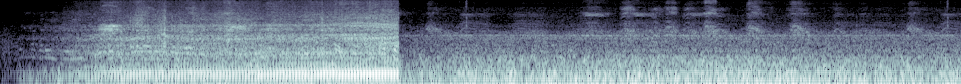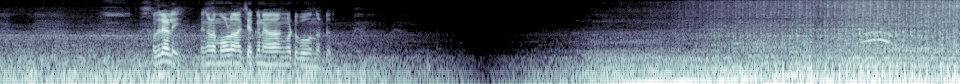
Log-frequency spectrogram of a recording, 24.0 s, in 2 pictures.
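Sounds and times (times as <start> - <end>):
motorcycle engine running: 0.5 - 5.0, 20.4 - 24.0
crows cawing: 1.1 - 4.4, 5.3 - 12.7, 16.4 - 17.2.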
